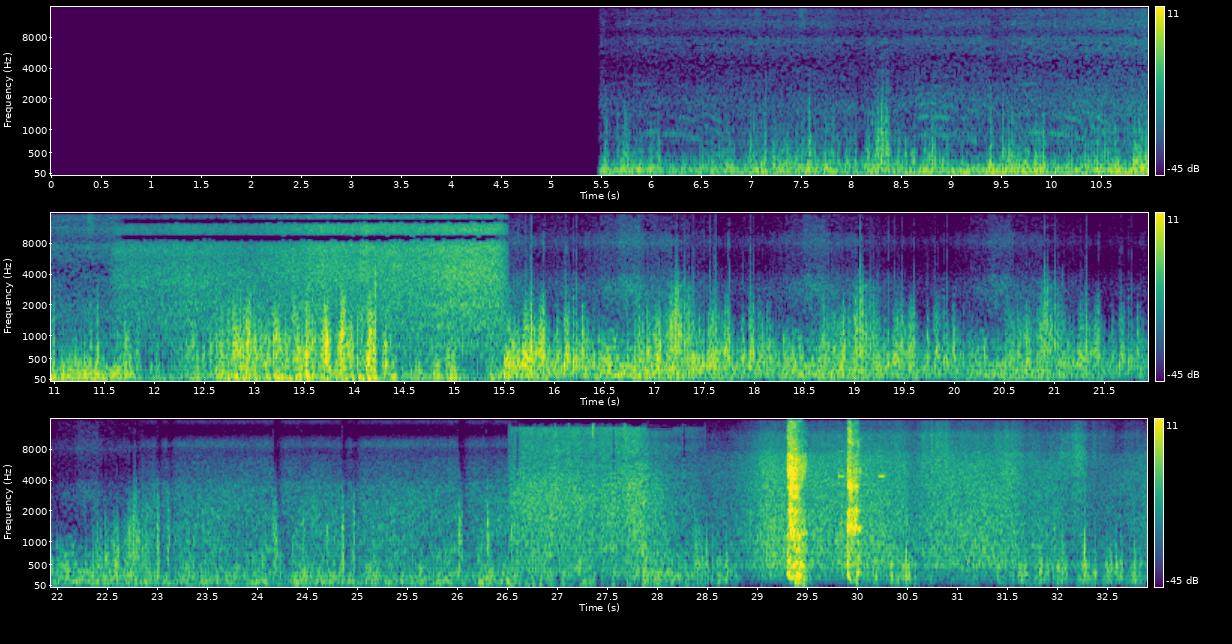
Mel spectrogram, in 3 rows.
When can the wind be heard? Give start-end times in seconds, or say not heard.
5.5-32.8.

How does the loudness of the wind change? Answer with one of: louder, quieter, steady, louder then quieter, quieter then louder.
louder then quieter.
